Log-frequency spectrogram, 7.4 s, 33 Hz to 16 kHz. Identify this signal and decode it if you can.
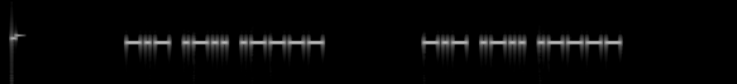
Morse code, heard as a keyed tone, about 25 wpm, 700 Hz. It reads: KL1 KL1
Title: USA Call Sign Prefixes - Repeated 2x - 25wpm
